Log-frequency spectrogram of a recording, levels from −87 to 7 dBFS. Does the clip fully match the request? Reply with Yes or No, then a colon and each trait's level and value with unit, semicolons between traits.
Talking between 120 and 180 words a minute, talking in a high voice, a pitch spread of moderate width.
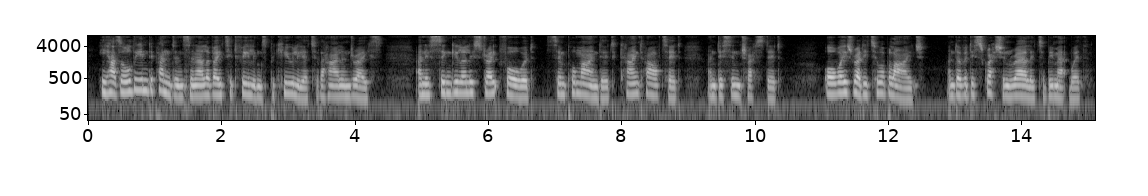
No: average, 145 wpm; medium, 165 Hz; average, 3.6 semitones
